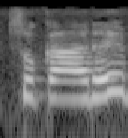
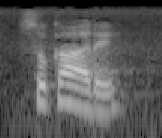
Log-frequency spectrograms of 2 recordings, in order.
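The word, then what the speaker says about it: سُكَارَىٰ: لیکن دوسرے لہجے میں اس کو سکارے بھی پڑھا گیا ہے، سکارے. اب یہ لکھنے میں تو بالکل ایک جیسا ہے دونوں، فرق کچھ نہیں، لیکن بولنے میں اس میں فرق ہے.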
